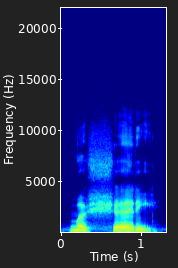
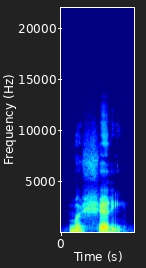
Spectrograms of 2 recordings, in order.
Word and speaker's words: machete: Machete. Machete. The ch makes a soft shh sound like in fish. Mush. And then eddie. The t makes a fast d.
